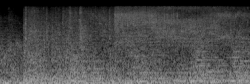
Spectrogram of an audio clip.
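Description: Cartoon action sound effects over score music: a dense mix of mechanical whirring and booms, with a loud rushing hiss coming in about a second in.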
